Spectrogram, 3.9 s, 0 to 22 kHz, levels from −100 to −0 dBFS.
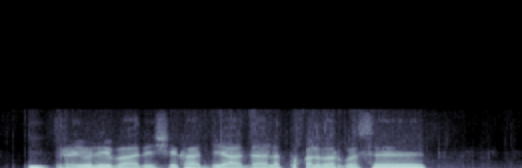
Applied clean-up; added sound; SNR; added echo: neural separator model SepFormer DNS4.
